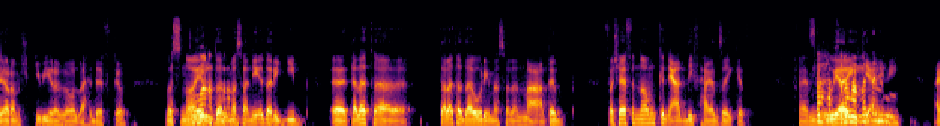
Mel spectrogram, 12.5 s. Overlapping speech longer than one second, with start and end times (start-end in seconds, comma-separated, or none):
10.7-12.0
